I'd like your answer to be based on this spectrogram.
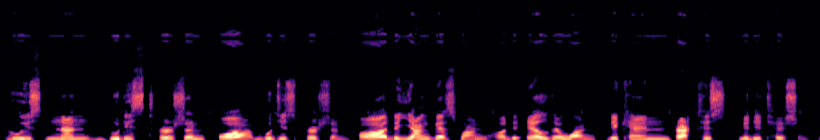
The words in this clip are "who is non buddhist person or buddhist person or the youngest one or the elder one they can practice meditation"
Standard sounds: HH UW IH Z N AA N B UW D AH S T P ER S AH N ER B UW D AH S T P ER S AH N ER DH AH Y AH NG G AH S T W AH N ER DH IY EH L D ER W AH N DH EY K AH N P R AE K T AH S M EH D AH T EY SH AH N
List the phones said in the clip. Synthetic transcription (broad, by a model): HH UW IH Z N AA N B UW D AH S T P ER S AH N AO B UW D AH S T P ER S AH N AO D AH Y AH NG G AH S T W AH N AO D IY EH L D ER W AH N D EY K AH N P R AE K T AH S M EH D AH T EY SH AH N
